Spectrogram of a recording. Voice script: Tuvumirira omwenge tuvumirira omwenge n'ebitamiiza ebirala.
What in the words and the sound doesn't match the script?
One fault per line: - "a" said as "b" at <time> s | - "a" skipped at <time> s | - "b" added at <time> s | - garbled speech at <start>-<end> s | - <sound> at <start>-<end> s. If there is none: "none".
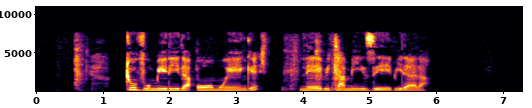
- "tuvumirira omwenge" skipped at 3.3 s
